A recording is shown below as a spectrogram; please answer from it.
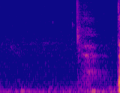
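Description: Near silence in a man's talk, then a short breath in with a mouth click about a second and a half in, just before his voice starts again at the end.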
